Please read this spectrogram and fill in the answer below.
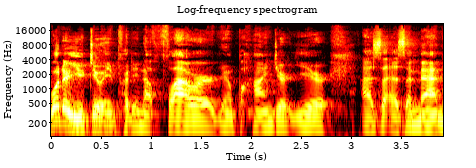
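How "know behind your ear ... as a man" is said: normal talking voice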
